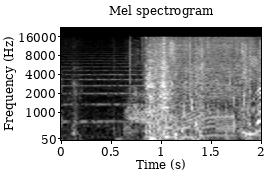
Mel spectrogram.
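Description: Soft cartoon background music with a held note, then from about half a second in a loud, hissy sound effect with wavering tones inside it.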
